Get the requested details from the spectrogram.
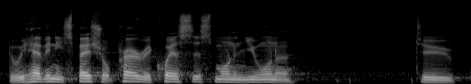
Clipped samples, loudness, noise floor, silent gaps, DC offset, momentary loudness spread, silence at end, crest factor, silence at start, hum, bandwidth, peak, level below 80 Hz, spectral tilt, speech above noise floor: under 0.1%; -30 LUFS; -67 dBFS; none; under 0.1%; 7 LU; 0.2 s; 20 dB; 0.1 s; none; 15.5 kHz; -10 dBFS; -78 dBFS; -5.5 dB/octave; 38 dB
